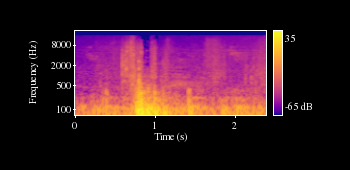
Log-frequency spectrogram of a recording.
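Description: A steady low rumble with one soft thump about a second in: handling noise as the camera is carried between the tubs.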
